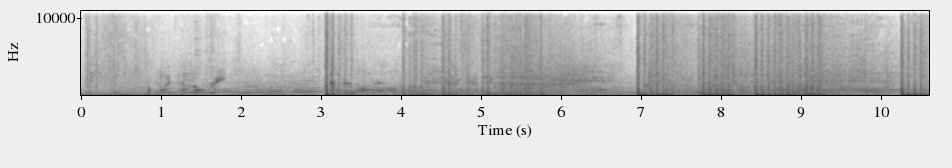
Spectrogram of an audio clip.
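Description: Machine gun fire in Helldivers 2, with sustained rapid bursts and sharp heavy impacts up close, and several players talking throughout.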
